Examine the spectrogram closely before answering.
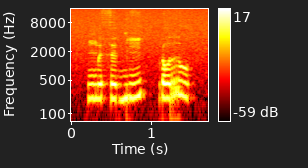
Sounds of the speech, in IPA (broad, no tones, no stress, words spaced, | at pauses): ŋ͡møhø ɡ͡bĩ | ɽoru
